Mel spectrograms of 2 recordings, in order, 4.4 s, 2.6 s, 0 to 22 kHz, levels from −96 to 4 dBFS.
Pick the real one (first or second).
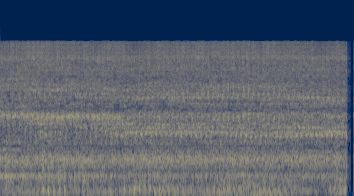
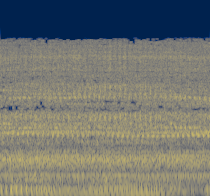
second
